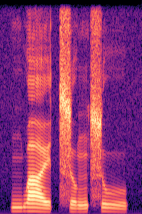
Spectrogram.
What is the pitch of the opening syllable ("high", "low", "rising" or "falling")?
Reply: falling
